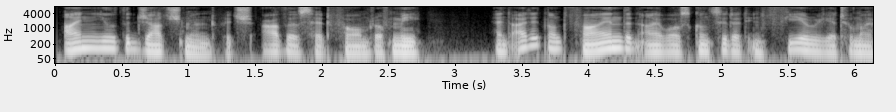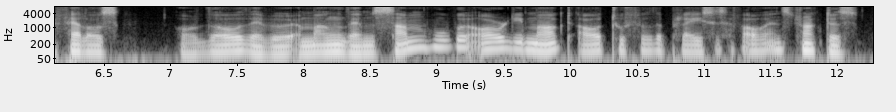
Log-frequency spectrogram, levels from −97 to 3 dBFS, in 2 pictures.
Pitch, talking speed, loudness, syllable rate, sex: 105 Hz, 200 wpm, -19 LUFS, 5.6 syllables/s, male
